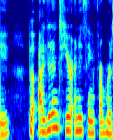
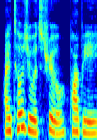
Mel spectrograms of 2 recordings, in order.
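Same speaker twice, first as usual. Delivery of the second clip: ordinary talk, nothing marked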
